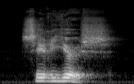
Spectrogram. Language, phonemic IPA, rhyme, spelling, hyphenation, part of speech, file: Dutch, /seː.riˈøːs/, -øːs, serieus, se‧ri‧eus, adjective, Nl-serieus.ogg
- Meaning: serious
